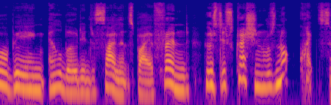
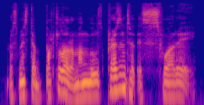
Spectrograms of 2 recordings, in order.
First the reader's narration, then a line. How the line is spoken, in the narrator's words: Jamie asked sharply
